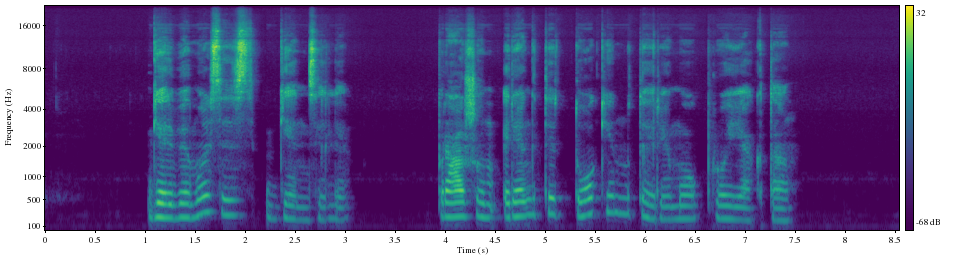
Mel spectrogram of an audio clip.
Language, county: Lithuanian, Alytus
